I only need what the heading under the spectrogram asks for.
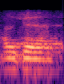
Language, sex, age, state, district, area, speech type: Tamil, male, 18-30, Tamil Nadu, Perambalur, urban, conversation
